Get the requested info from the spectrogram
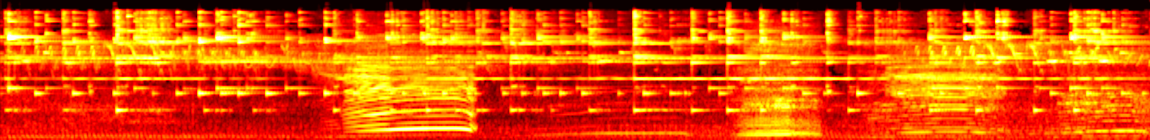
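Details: Dozens of tame, well-fed cows herded along a village road in the morning toward the pen, lowing in several drawn-out moos, some rising and falling, over a steady background of clinking cowbells.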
